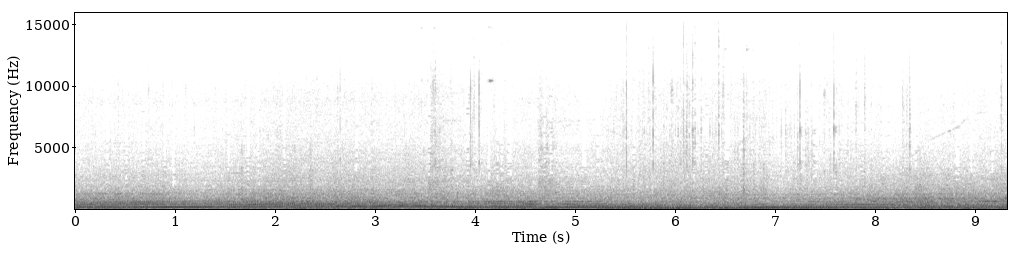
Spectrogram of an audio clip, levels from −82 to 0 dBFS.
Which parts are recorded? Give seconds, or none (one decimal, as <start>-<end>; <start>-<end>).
0.0-9.3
